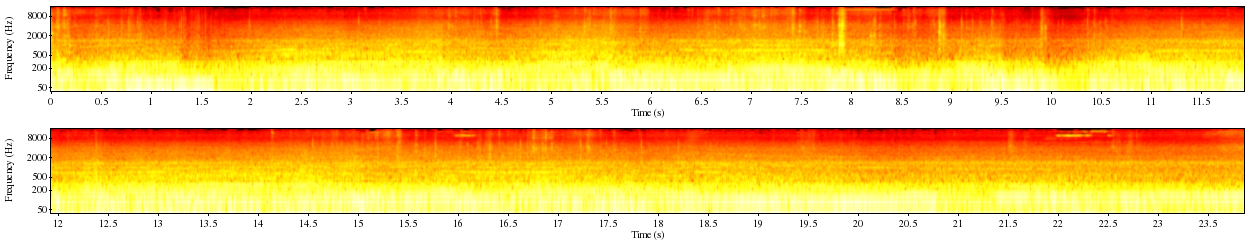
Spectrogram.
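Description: Car engine heard from inside the cabin while the car is driven around a track, its pitch rising and falling over and over as the driver accelerates and eases off.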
